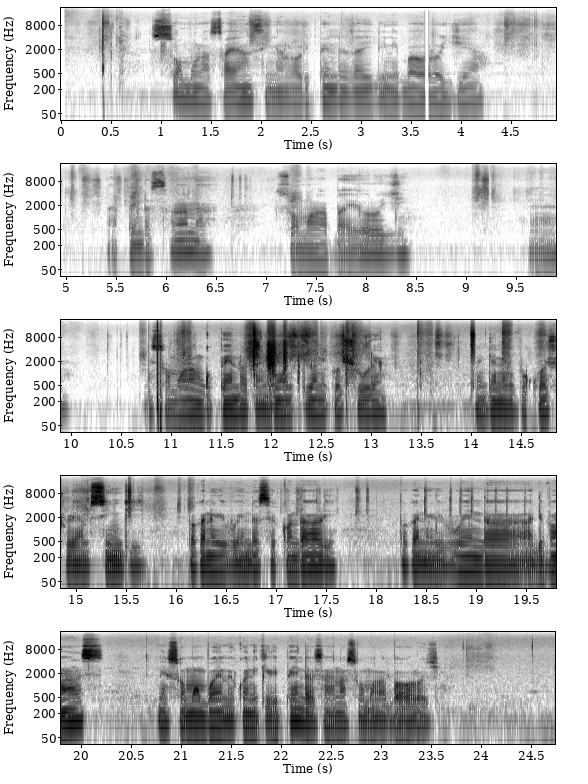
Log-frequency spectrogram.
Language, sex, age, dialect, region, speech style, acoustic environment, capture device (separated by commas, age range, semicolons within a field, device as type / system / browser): Swahili, male, 25-34, Kenya - Nairobi Sheng-influenced, Kenya, relaxed; happy; focused, silence, mobile / Linux / Chrome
